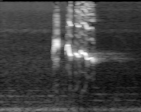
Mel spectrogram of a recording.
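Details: Sooty-headed bulbul giving a loud call used as a lure for bulbuls: a quick high pip, then a bright falling whistled phrase lasting under half a second, over low hum.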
